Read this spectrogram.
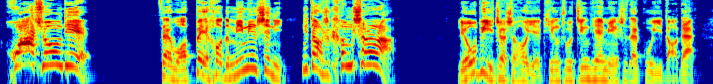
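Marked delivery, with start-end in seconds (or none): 0.0-4.0 hurried call. Acted. Song calling his silent friend, urgent higher call. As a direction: call out anxiously to the man behind. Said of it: "连忙叫道".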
